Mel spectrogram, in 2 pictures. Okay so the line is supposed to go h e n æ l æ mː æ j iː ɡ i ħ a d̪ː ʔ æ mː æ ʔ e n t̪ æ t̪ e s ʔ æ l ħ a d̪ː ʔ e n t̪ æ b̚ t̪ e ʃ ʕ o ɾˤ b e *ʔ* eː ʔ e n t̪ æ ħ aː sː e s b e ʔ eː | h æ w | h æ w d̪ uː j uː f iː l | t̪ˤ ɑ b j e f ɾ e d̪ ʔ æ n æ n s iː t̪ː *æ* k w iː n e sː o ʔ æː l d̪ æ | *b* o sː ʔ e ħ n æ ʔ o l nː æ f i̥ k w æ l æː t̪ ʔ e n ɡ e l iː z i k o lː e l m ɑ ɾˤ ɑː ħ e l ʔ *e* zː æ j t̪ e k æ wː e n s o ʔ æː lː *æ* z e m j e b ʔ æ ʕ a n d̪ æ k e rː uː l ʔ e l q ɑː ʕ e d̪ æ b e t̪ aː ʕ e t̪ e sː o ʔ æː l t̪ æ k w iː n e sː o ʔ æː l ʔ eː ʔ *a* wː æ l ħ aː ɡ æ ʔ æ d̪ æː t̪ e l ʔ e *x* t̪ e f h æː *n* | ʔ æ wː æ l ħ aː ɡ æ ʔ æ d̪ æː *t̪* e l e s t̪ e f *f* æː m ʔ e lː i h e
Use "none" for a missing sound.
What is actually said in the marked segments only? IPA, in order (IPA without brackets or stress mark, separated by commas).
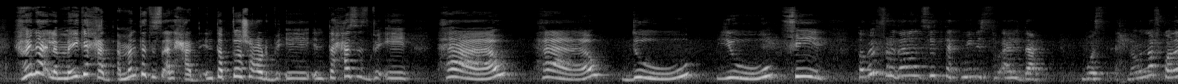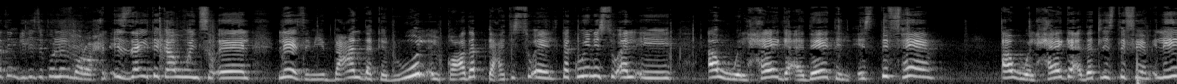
ʔ, æ, b, e, æː, æ, s, m, t̪, h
